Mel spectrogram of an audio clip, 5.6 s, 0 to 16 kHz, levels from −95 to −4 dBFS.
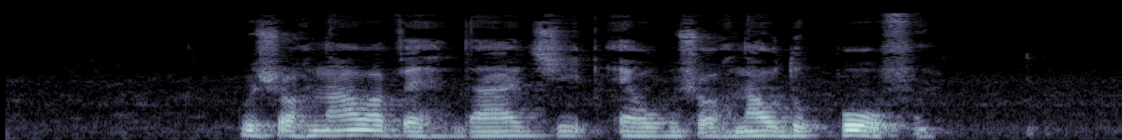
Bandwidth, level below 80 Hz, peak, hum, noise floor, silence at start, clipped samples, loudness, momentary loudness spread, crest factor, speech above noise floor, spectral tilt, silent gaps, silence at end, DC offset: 11.5 kHz; -64 dBFS; -8 dBFS; none; -69 dBFS; 1.2 s; under 0.1%; -28 LUFS; 14 LU; 20 dB; 42 dB; -7 dB/octave; none; 0.95 s; under 0.1%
